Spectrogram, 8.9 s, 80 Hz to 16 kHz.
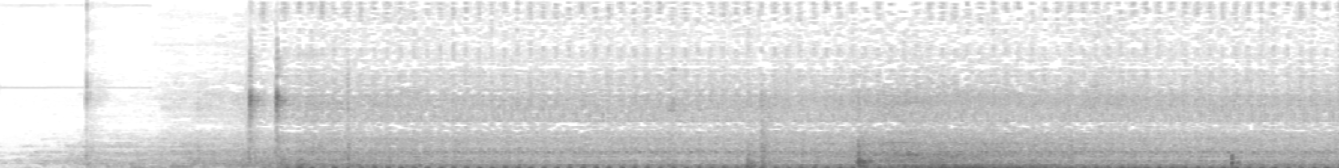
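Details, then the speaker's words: Fairly new Yamaha motorcycle after valve clearance adjustment with a 0.10 feeler gauge, set slightly loose: steady, even low putter at idle with no sharp ticking; the loud valve tick at idle is gone. "suaranya langsung beda ya langsung sedikit adem kan tadi ngelitik banget saat langsam seperti ini ya"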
